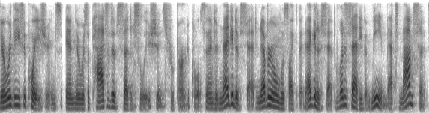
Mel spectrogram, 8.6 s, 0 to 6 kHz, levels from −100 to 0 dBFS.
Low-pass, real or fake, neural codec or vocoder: 5.4 kHz; fake; autoencoder, 22.05 kHz, a latent of 192 numbers a frame, VITS, trained on one speaker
